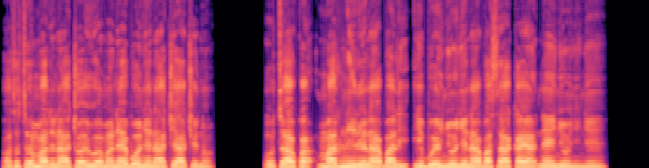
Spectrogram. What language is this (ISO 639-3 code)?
ibo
